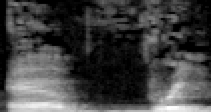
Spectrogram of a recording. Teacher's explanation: Aqui não tem jeito, o R é enrolado mesmo. O E do meio ali de every não é pronunciado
